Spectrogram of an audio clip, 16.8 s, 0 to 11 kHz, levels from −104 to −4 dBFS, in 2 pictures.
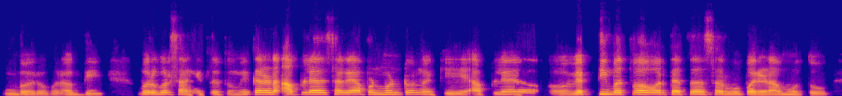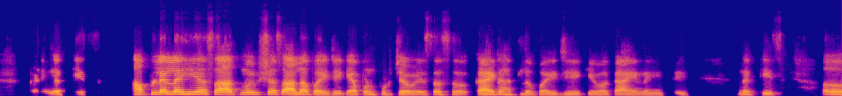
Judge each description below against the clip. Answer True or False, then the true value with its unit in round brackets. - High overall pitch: False (180 Hz)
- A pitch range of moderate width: True (3.7 semitones)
